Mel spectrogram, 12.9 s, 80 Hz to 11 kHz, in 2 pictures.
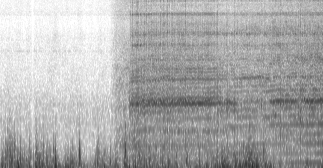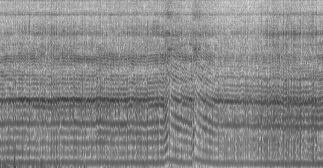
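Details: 27-year-old vintage nitro RC car running after earlier bogging (a new plug was suggested, failsafe not set): high buzz settles to a steady tone, then a clean rev blip with no sag.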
